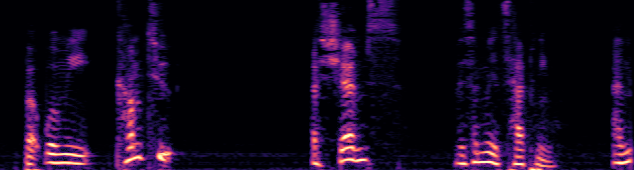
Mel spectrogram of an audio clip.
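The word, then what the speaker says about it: الشمس: close what happens is this lamb is not pronounced and what happens instead is the Lamb is pronounced as a Sheen so there's a actually a shed there here so it's hashems not al-chems which notice when you say al-chems it's not smooth rather than as shems which flows and is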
